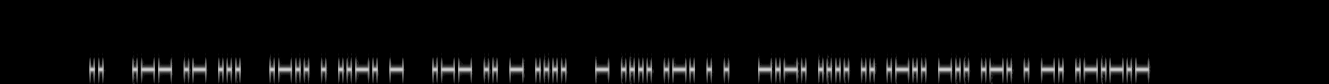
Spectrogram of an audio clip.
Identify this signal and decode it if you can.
Morse code, heard as a keyed tone, about 28 wpm, 700 Hz. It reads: I WAS LEFT WITH THREE CHILDREN.
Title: Sentences from Top 1000 Words - Review Part 1 - 28wpm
